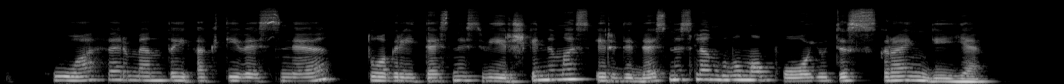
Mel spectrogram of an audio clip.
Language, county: Lithuanian, Šiauliai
